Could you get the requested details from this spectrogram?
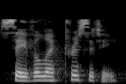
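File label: "save electricity", English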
